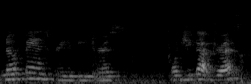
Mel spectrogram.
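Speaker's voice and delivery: ordinary delivery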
